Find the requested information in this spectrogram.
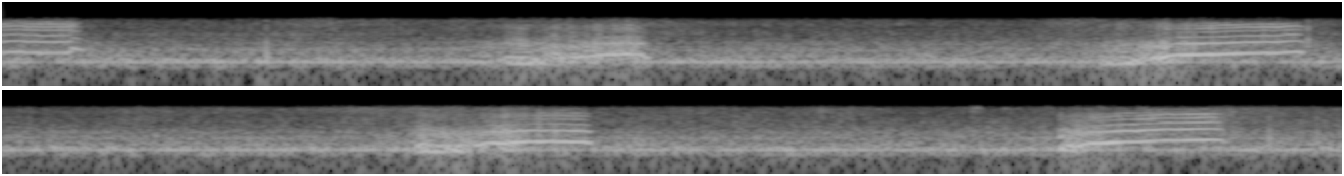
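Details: A cat gives short, squeaky rising snores, one every two to three seconds, over a steady low hum, before purring when petted.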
